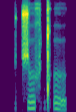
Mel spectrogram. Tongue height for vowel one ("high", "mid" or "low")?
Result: high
